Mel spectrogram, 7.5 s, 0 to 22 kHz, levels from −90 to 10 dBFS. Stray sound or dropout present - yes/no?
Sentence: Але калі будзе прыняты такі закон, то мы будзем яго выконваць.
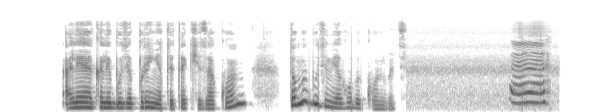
yes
